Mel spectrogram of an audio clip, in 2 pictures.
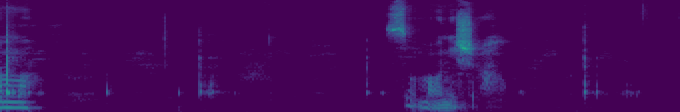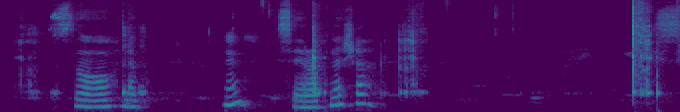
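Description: A metal spoon clinks and scrapes against a glass bowl.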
